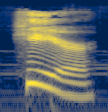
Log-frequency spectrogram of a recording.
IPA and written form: hɪər (here)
